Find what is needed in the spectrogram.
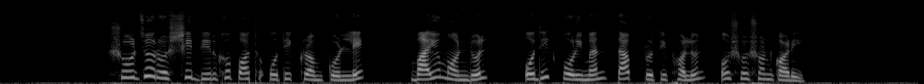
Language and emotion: Bengali, neutral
